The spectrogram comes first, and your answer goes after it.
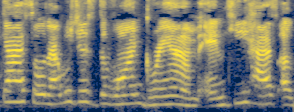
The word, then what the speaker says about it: Devaugn: smooth all right so thank you so much devon am i saying your name right correct yeah all right how are you pronouncing me armani oh yeah that's easy yeah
